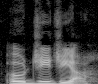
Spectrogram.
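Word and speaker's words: Ogygia: in o o oia she pronounced it like ogia okay is that near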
